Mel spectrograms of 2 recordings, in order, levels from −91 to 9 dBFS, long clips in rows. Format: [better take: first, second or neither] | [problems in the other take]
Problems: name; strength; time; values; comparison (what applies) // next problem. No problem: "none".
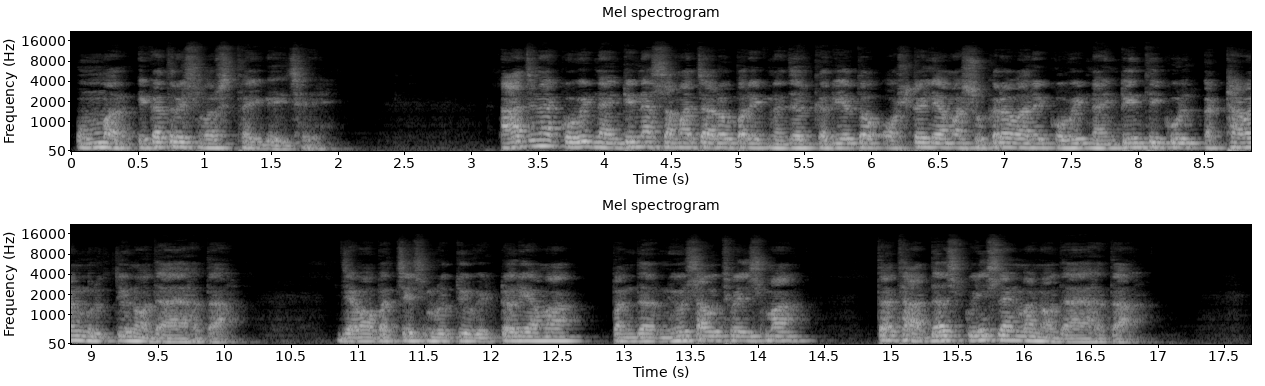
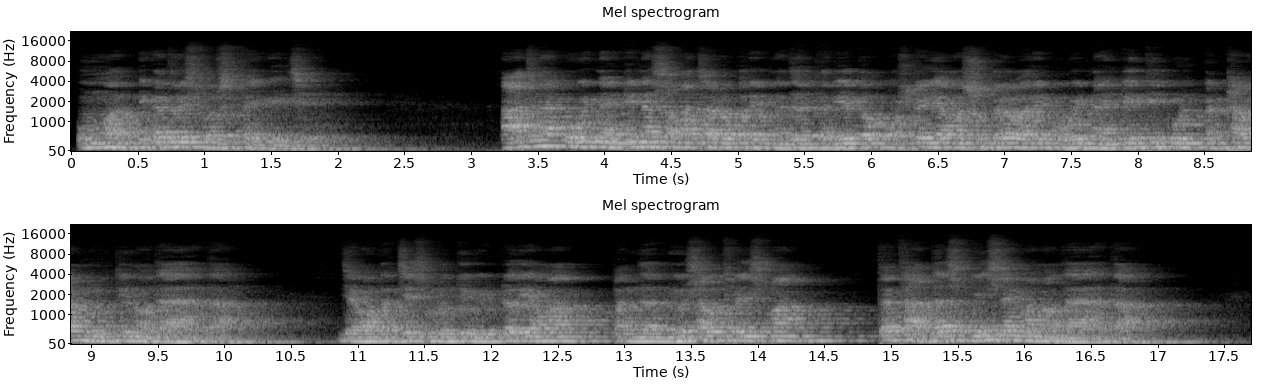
first | room echo; strong; dies away in 1.2 s; slight in the first // off-mic speech; far; far in the first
